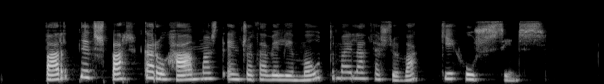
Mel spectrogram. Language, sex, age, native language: Icelandic, female, 30-39, Icelandic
